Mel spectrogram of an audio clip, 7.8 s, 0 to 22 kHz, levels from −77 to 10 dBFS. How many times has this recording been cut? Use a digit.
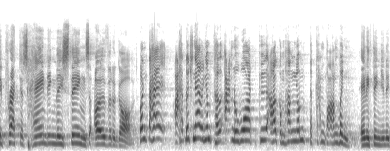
0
